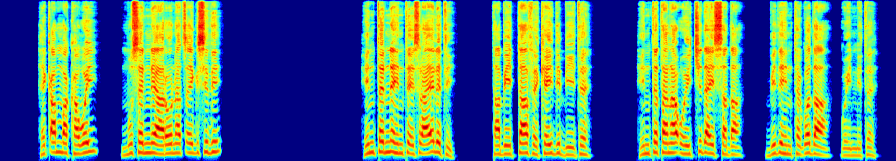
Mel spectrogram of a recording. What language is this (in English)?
Gofa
